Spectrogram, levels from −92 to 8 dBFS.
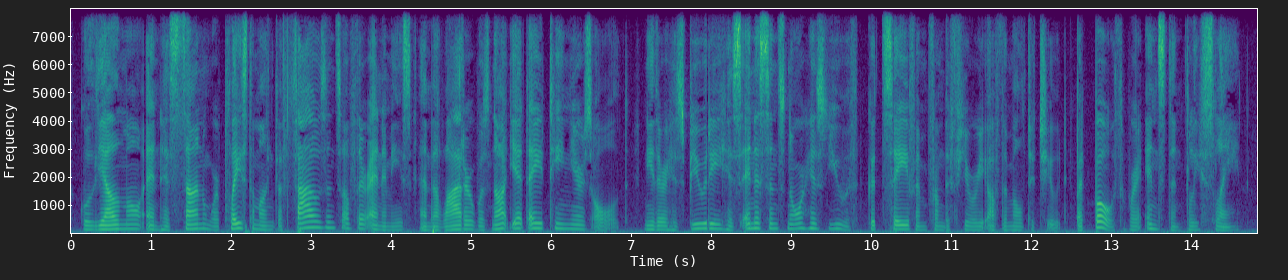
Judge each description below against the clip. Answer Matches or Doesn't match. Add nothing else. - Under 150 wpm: Doesn't match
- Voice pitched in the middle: Matches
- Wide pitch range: Doesn't match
